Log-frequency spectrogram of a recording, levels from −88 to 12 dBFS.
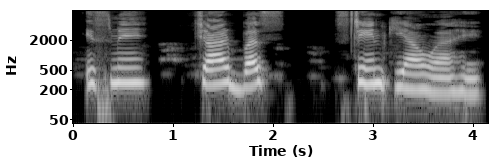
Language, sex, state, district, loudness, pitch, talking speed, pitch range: Hindi, female, Arunachal Pradesh, Lower Dibang Valley, -12 LUFS, 265 Hz, 100 wpm, 215-280 Hz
